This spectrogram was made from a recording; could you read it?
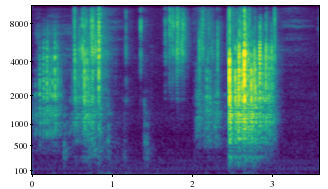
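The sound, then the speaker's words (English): Dice, including an extra blue die, are rolled for a difficulty-2 check in a tabletop game, clattering and tumbling across a hard tabletop in several quick rattling bursts, the loudest roll landing near the end before settling. Fairly loud, with no voices. “That's going to be difficulty 2. With an extra blue dice, because there's a lot of them making a lot of noise.”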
